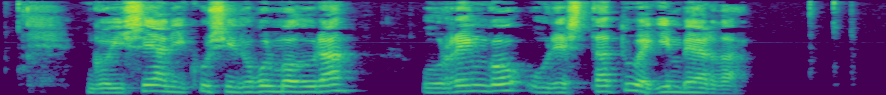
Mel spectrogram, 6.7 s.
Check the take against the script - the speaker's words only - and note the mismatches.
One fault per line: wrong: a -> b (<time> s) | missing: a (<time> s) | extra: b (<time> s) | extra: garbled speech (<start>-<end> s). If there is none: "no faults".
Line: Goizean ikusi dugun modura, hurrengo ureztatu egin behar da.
no faults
